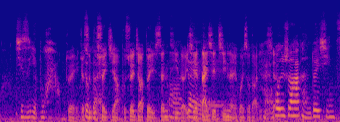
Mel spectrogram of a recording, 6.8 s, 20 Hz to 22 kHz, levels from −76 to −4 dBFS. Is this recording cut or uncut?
uncut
